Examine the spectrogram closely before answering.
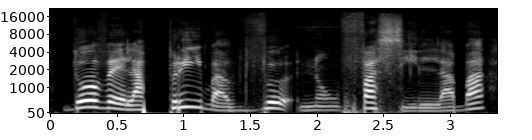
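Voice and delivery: normal talking voice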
